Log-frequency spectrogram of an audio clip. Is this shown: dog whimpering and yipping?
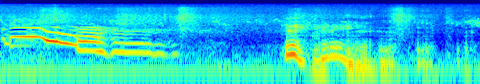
yes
